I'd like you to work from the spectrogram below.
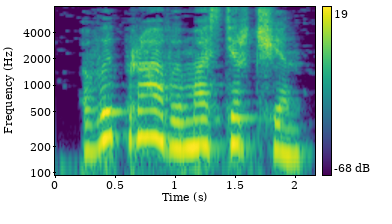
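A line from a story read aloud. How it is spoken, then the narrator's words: Quiet. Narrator (Russian): наконец тихо произнес он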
